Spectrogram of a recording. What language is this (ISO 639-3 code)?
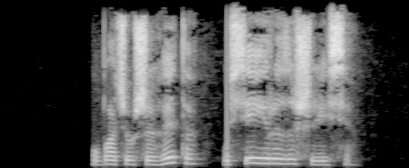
bel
